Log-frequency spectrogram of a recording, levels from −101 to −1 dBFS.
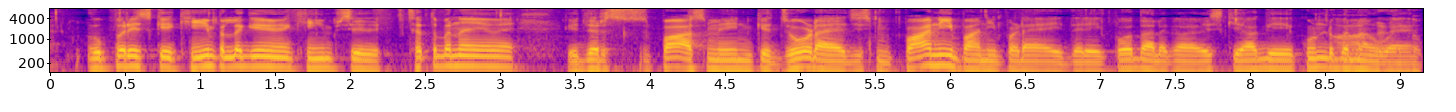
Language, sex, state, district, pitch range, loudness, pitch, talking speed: Hindi, male, Rajasthan, Bikaner, 115-150 Hz, -19 LUFS, 130 Hz, 210 wpm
